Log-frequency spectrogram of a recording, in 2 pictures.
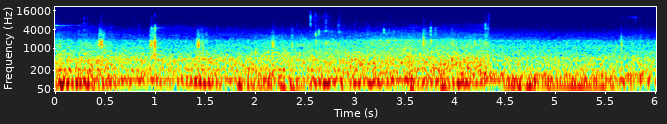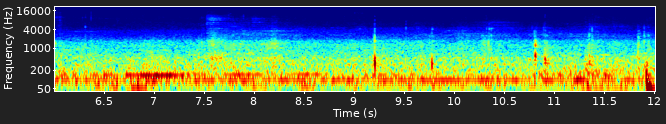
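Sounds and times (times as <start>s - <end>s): chewing soft donut: 0.0s - 4.4s, 9.0s - 12.0s.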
